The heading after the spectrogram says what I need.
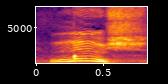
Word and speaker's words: louche: the day is called louche almost sounds like doosh doosh so louche is spelled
